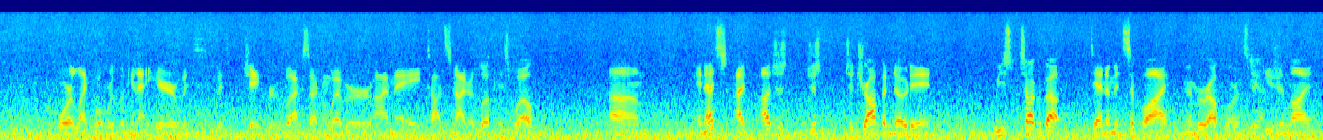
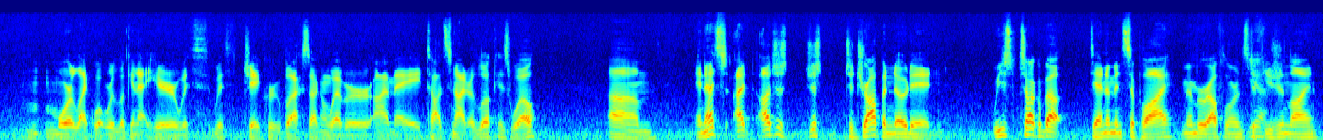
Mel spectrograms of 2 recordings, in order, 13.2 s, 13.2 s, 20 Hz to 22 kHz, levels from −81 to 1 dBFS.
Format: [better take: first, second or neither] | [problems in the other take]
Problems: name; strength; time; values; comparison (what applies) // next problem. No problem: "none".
second | hiss; loud; throughout; 3 dB below the speech; faint in the second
